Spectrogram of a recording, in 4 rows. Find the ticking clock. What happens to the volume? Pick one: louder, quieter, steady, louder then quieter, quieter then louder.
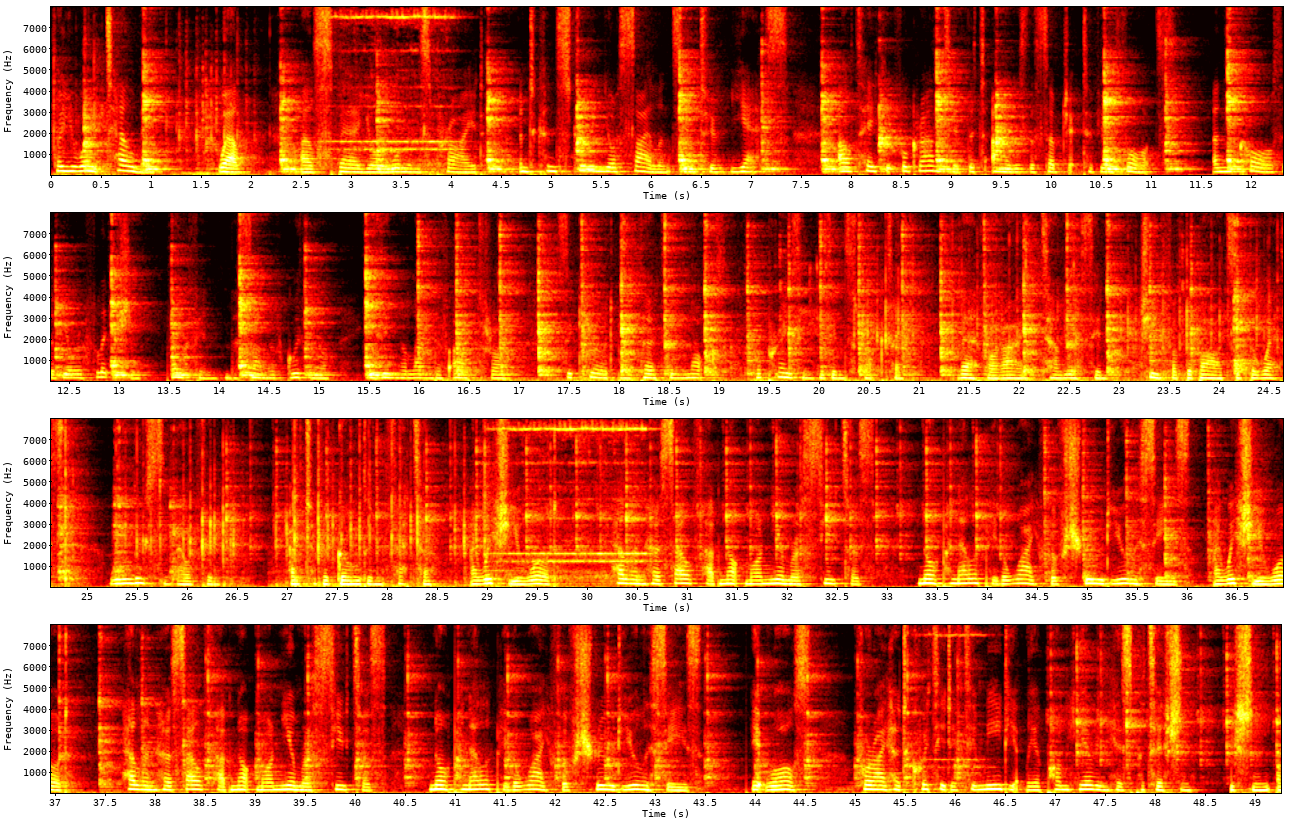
quieter.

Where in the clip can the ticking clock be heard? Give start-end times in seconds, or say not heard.
0.3-5.5, 6.2-49.2.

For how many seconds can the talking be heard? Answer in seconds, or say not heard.
49 s.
